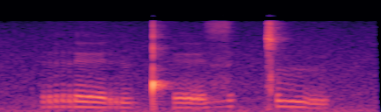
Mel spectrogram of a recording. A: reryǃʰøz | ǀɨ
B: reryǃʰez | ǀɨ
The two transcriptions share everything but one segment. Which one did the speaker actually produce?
B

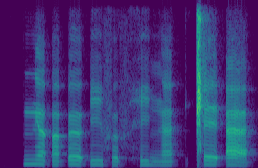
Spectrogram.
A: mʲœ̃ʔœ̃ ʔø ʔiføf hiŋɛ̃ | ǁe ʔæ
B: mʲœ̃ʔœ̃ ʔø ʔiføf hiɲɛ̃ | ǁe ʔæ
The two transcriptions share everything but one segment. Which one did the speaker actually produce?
A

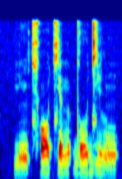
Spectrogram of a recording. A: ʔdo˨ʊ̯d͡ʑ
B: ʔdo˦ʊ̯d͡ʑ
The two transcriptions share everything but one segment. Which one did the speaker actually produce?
B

